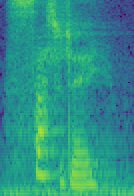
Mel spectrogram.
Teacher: Here in Saturday we have the UR spelling again, but this time it's weak, not strong. So we use a schwa sound.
